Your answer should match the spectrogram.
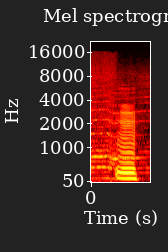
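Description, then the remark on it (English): A synthetic car engine sound: a buzzy, strongly tonal hum that rises in pitch and swells louder, holds steady briefly, then drops away, with a fainter steady drone before it. “Would you like to hear these fake engine sounds?”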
